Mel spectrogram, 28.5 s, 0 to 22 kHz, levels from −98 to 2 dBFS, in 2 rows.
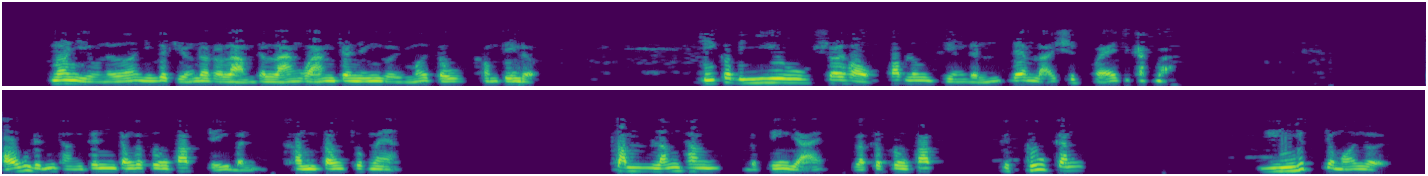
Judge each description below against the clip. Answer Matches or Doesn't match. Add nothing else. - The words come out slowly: Matches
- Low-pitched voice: Doesn't match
